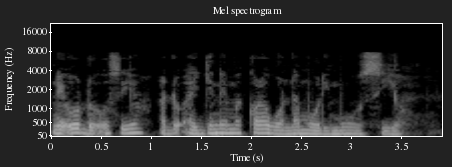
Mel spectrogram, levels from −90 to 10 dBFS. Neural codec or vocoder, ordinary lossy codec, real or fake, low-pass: none; AAC, 24 kbps; real; 19.8 kHz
